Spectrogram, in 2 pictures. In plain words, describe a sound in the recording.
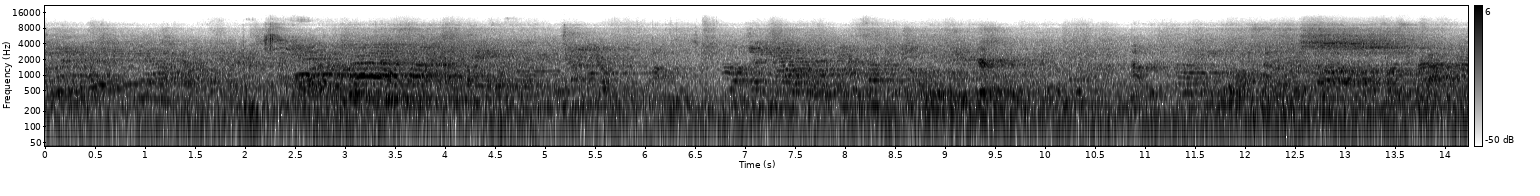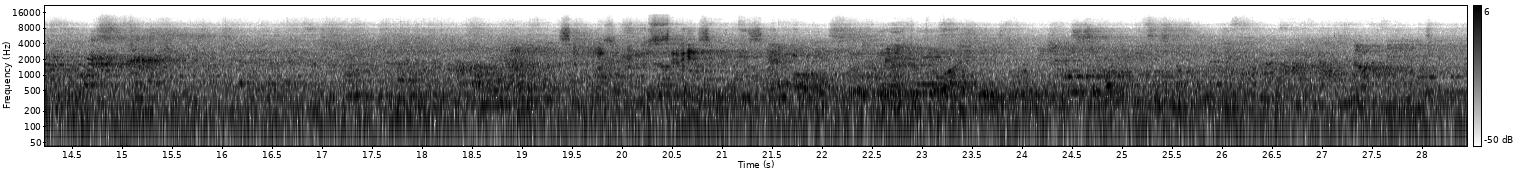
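A crowd of visitors chatters in a large echoing hall.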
